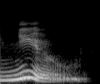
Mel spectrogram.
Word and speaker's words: knew: But if you only knew, knew. Então, percebe que esse K é mudo, né? O K do no é mudo, o do passado do no também, new, também vai ser mudo, né?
